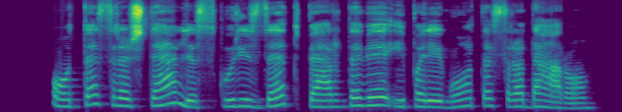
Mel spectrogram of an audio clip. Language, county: Lithuanian, Utena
